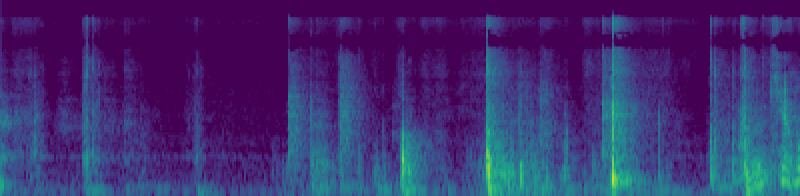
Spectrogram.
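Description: Plastic ArtBin Sketchboard case being handled and shut: a few light clacks, then two louder knocks about a second apart.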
